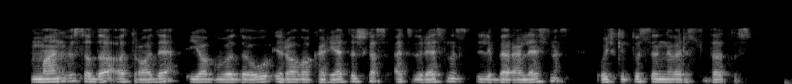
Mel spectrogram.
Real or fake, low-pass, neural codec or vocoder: fake; 5.4 kHz; codec, 16 kHz, 4.8 kbps, FACodec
